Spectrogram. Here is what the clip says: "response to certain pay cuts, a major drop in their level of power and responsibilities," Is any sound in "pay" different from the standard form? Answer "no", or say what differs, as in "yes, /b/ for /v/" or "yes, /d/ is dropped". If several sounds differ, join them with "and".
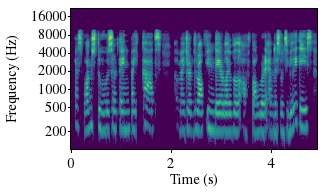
yes, /b/ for /p/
